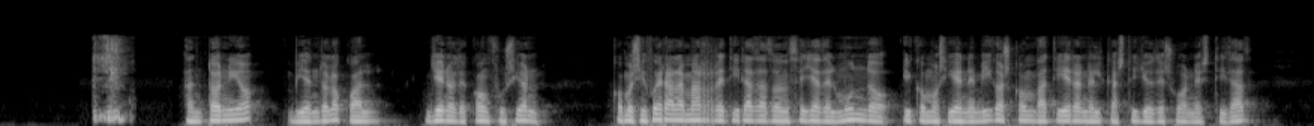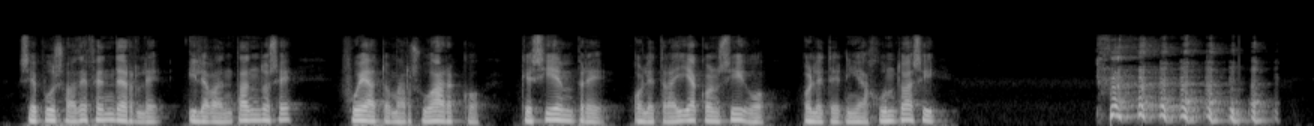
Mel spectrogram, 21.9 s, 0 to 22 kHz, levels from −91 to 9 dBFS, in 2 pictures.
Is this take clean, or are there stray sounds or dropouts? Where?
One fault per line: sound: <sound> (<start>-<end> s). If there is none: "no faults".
sound: laugh (0.8-1.1 s)
sound: laugh (20.1-21.6 s)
